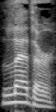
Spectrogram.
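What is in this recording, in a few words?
"leather", English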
